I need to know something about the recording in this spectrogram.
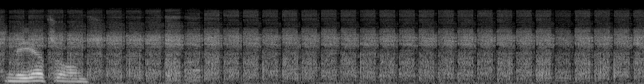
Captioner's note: noise of the spiritbox in the background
